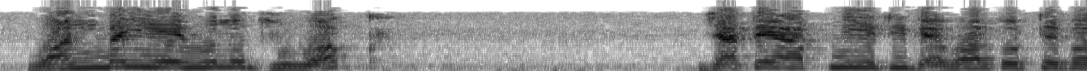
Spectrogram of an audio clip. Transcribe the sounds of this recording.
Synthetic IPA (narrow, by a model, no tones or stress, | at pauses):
wanbajeɦolod̪ʱɾubɔk | d͡ʑat̪eapnieʈibɛboɦaɾkoɾt̪epa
